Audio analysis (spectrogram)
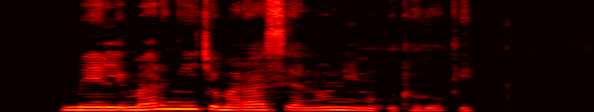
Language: Luo (Kenya and Tanzania)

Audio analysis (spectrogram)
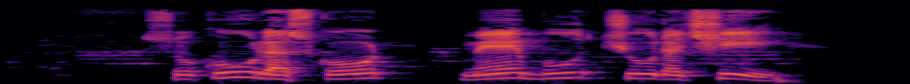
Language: Domaaki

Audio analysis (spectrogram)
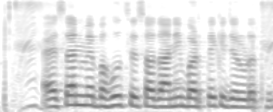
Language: Magahi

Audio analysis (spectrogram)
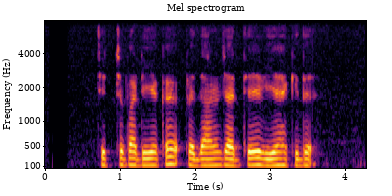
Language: Sinhala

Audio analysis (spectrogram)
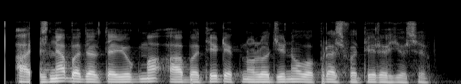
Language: Gujarati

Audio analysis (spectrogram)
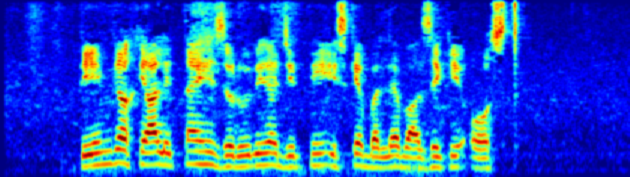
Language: Urdu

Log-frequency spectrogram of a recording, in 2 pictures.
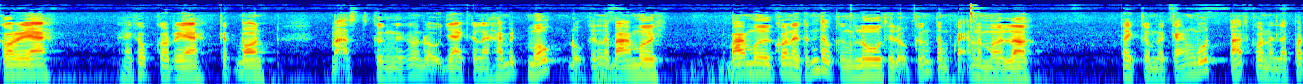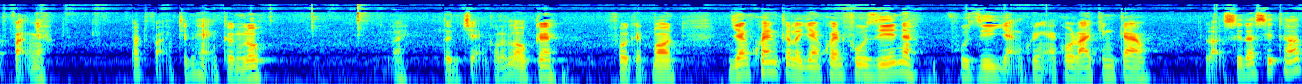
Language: Vietnamese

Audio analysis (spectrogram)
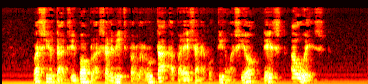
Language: Catalan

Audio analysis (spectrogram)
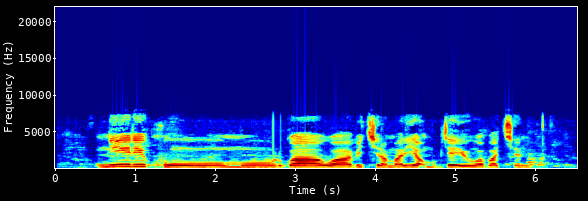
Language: Kinyarwanda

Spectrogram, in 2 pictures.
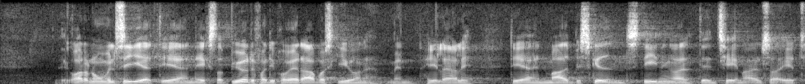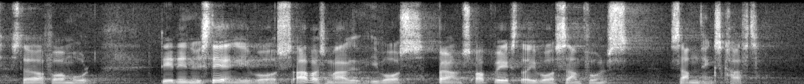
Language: Danish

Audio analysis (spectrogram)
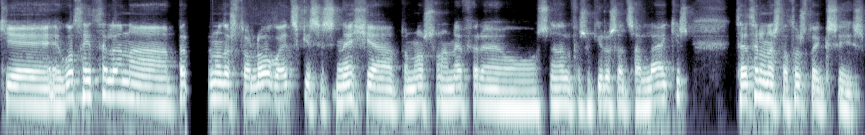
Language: Greek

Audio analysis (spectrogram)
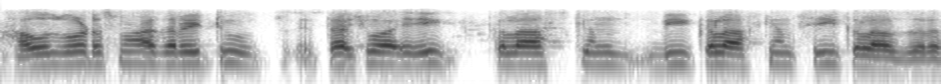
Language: Kashmiri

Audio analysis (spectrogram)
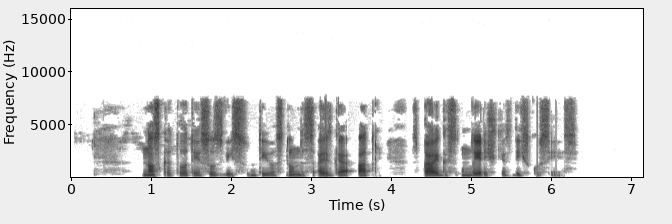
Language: Latvian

